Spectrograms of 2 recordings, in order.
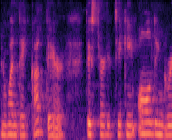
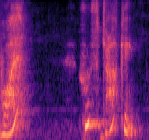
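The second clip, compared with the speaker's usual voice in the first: scared; 4 semitones higher, 5 dB louder, slower than usual. Acted. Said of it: "she got scared".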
